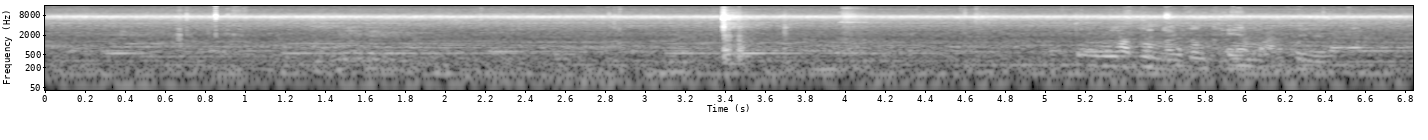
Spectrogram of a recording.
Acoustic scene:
cafe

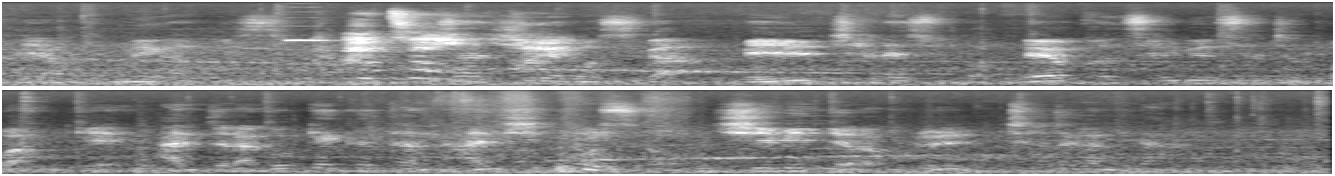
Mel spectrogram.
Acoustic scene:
bus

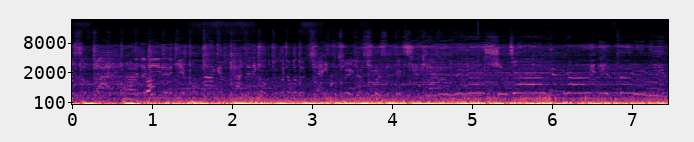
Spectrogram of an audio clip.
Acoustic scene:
car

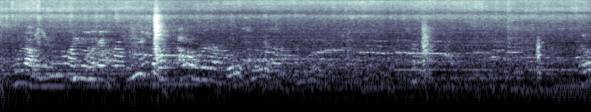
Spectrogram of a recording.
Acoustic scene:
restaurant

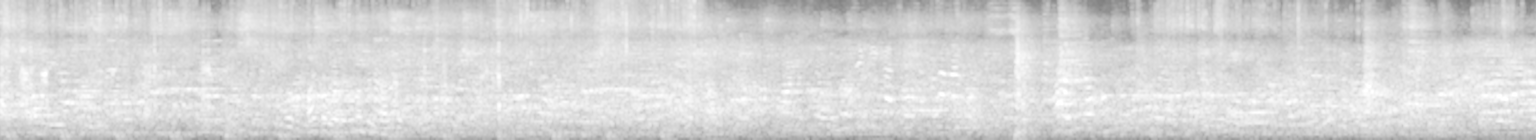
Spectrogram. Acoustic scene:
cafe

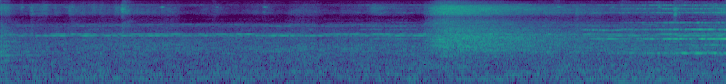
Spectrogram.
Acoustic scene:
subway station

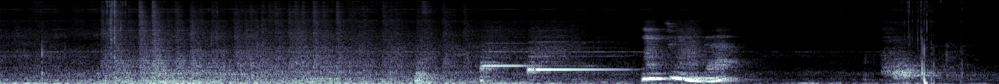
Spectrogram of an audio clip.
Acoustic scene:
elevator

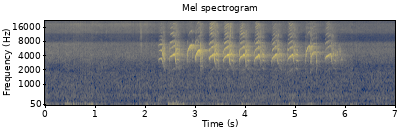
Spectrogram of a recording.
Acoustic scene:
park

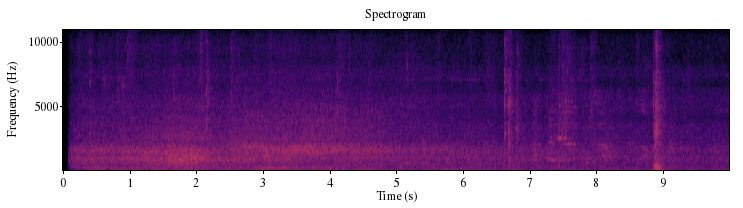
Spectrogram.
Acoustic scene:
residential area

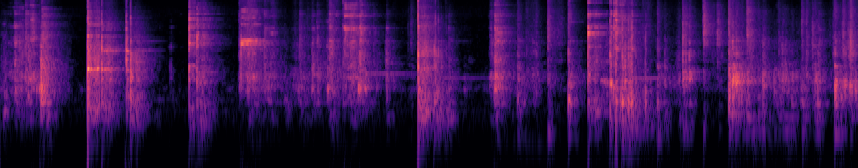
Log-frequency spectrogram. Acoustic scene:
kitchen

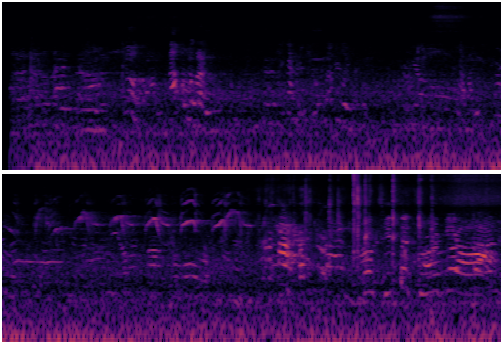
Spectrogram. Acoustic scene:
park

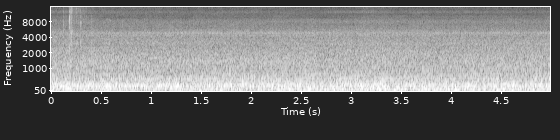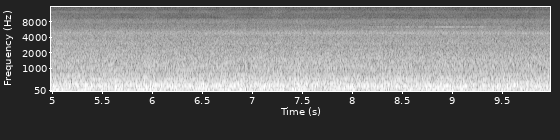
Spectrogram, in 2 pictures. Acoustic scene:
residential area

